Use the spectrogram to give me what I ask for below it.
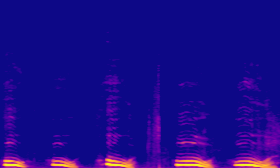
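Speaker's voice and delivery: high hooting owl call; owl hoots. Acted. Calling to the owls with high hoots. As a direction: hoot like a great horned owl into the night.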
